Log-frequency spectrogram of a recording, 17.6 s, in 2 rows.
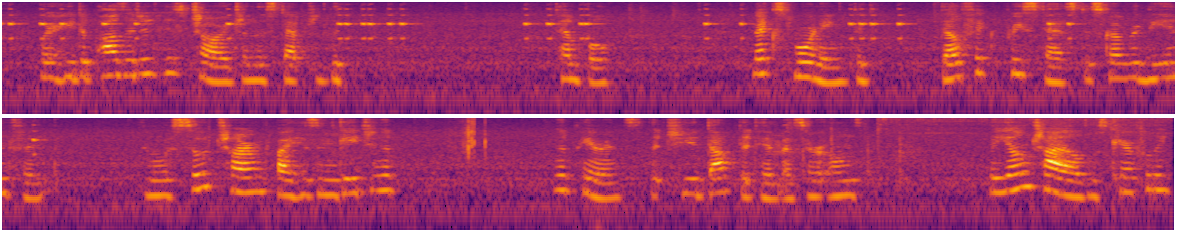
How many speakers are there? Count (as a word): one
